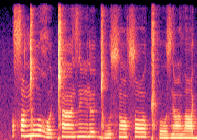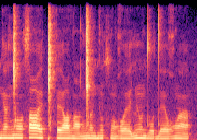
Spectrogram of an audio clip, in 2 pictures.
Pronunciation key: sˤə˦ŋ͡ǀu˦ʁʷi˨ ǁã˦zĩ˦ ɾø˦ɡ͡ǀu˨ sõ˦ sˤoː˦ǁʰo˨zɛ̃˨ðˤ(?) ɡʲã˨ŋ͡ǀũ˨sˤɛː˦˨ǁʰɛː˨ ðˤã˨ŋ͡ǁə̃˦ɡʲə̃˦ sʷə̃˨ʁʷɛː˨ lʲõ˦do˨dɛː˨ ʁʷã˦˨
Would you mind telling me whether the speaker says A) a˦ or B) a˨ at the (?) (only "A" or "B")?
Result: B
